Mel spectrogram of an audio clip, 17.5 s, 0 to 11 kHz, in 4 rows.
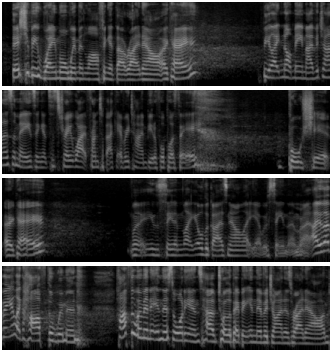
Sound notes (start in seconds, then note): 2.2 audience laughing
